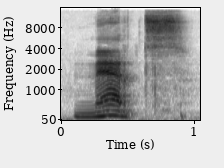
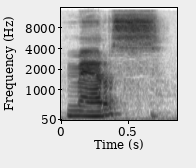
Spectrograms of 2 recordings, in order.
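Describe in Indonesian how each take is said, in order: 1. Kata itu diakhiri dengan bunyi ts. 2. Kata itu diakhiri dengan bunyi s biasa. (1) "ada kayak tt-nya gitu, jadi bacanya März" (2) "bukan Mers, nein"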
